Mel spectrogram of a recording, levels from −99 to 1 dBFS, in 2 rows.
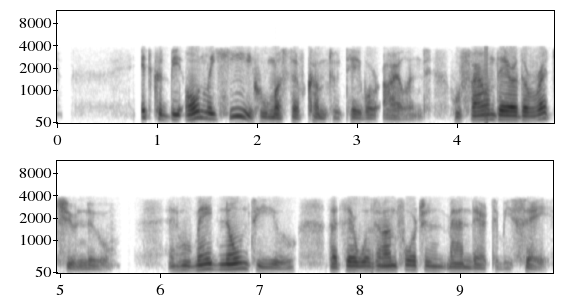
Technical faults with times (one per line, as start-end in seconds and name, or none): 0.40 packet loss with last packet repeated
4.28 packet loss with last packet repeated
8.12-8.14 packet loss with last packet repeated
